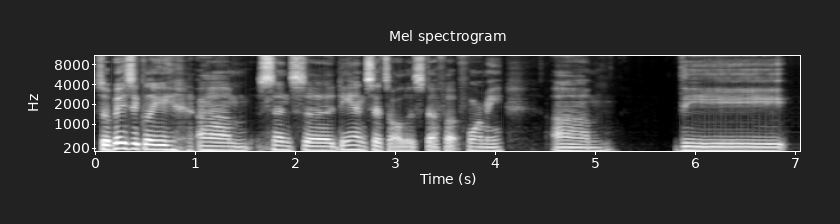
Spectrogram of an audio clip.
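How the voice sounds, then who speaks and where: A man giving an unscripted software tutorial on a livestream, halting and thinking aloud as he works. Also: medium pitch, gravelly, dry recording, studio quality. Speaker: livestream host and game developer.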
